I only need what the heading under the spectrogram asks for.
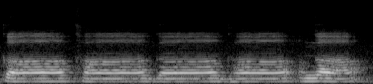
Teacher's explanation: कंठ से हम जैसे क ख ग घ अंग, ये कंठ से आवाज आ रही है। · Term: कंठ वर्ण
